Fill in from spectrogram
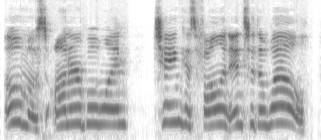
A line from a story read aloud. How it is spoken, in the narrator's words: raised his voice and cried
